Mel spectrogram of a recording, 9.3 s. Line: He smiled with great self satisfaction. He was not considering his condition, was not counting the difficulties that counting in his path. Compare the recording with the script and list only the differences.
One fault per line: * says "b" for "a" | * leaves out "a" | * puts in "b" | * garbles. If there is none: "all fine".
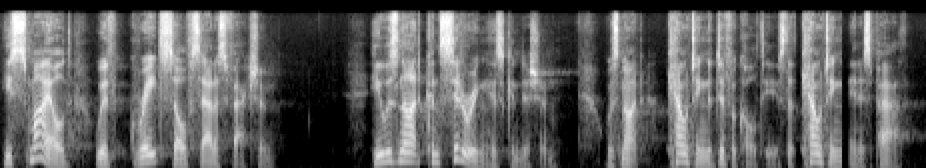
all fine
